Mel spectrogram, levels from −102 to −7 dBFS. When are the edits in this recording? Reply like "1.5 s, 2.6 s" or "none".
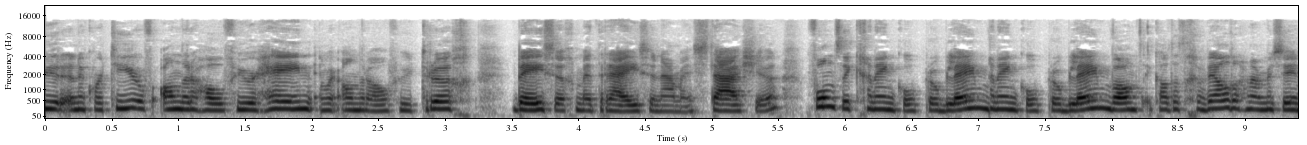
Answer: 2.1 s, 7.1 s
